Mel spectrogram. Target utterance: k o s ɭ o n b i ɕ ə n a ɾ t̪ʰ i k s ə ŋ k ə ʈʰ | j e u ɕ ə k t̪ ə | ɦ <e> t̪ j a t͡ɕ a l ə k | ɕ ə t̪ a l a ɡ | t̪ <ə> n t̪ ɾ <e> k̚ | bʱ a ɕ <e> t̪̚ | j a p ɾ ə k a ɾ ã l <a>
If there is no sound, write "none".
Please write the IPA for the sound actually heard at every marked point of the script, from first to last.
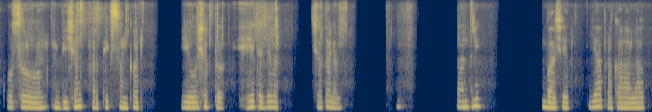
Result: e, a, i, e, a

